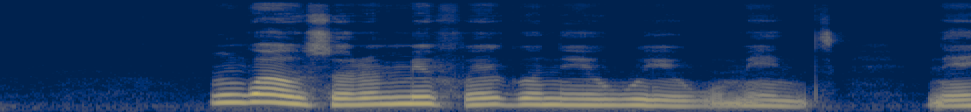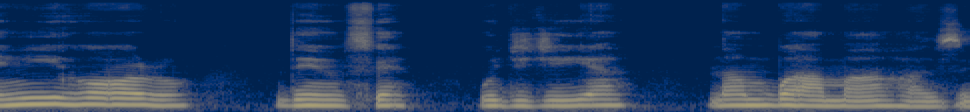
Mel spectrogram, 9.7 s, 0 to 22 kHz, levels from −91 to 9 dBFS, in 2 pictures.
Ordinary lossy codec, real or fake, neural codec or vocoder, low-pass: none; fake; vocoder, 44.1 kHz, 128 mel bands, Pupu-Vocoder; 19.8 kHz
